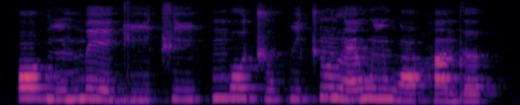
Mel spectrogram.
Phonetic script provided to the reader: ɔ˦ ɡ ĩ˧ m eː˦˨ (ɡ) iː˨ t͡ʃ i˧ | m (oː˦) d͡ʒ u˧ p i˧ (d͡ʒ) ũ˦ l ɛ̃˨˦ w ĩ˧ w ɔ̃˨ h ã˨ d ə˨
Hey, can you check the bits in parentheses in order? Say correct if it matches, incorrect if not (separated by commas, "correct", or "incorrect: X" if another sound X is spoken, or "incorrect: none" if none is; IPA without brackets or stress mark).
correct, correct, incorrect: t͡ʃ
